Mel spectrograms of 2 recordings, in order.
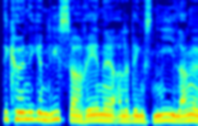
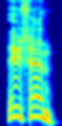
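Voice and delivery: a sharp, loud call, much higher; gruff call; 9 semitones higher, 4 dB louder than usual. A narrator's reading. King calls his wife across the hall, gruff and loud. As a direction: bark the name across the hall. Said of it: "rief er unwirsch".

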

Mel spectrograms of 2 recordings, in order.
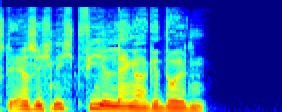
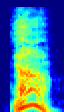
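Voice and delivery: a firm, higher "Ja" with weight; emphatic; 7 semitones higher than usual. A narrator's reading. Sarene insisting she will join the men, emphatic. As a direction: say "Ja" like it settles the matter. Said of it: "sagte Sarene mit Nachdruck".

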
